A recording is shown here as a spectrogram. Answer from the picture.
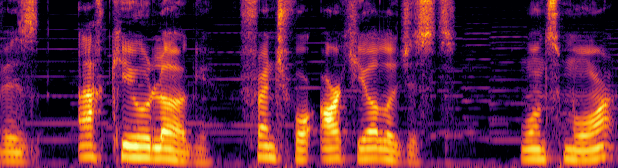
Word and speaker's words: archéologue: Word number 5 is archéologue, French for archaeologist. Once more, listen and repeat. Archéologue.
